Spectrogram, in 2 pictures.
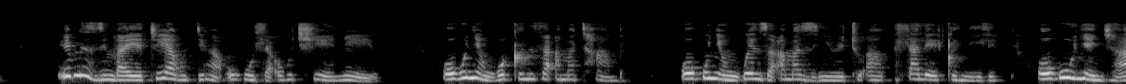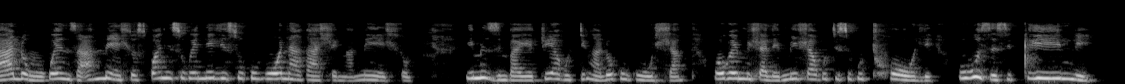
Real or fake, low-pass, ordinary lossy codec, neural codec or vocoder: real; 7.2 kHz; AAC, 48 kbps; none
